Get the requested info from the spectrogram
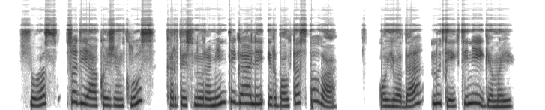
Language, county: Lithuanian, Vilnius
